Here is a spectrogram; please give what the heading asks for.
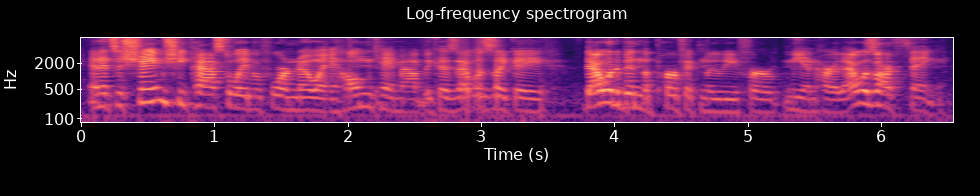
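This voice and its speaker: Bright-voiced man, fairly high-pitched. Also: quick pace, slight background noise, rough recording. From southern United States. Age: early 30s. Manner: informal, rambling, addressing viewers as "you guys". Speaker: live stream host. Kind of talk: casual live chat, reading and answering viewer comments.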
